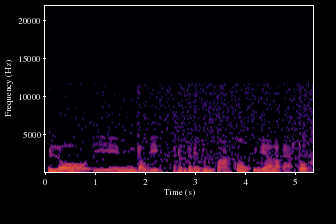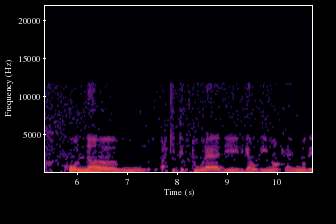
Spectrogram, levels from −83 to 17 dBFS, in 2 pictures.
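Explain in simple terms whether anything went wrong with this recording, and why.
Yes, something went wrong: the speech has overdone noise removal from start to finish. A cleanup tool was pushed too hard, so it switches off individual slices of the sound whenever they resemble background hiss, taking the softer parts of the voice with them. The pauses sit in near silence sprinkled with twinkling specks. A simple noise gate would silence the gaps cleanly, without that sparkle.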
